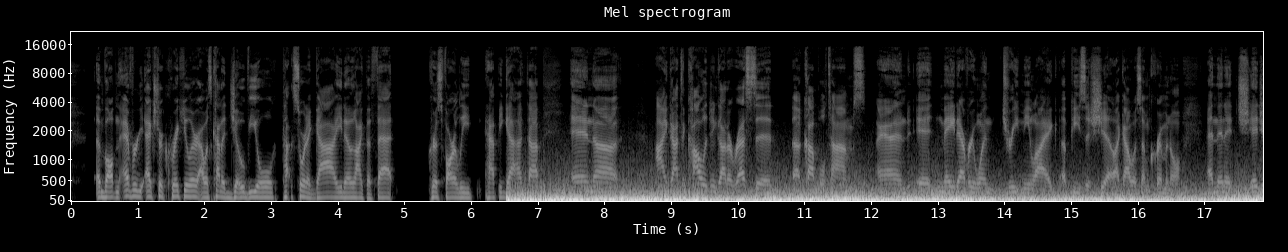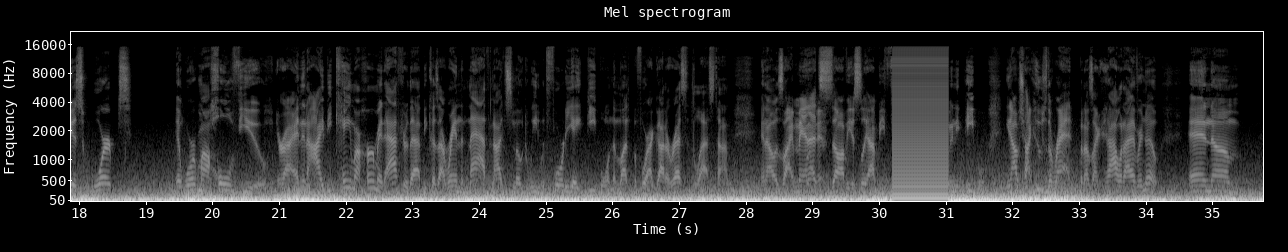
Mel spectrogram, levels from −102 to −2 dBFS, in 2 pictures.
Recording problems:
wind noise on the microphone; heavy; from 6.5 s on; as loud as the speech
audio freezing; at 30 s for 1 s

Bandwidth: 15 kHz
